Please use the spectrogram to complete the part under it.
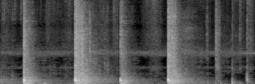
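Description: A hammer strikes metal with sharp, ringing blows.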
